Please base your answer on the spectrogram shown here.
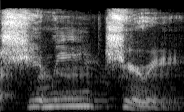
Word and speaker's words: chimichurri: quality introducing Wendy's news chimichurri cheeseburger shimmy Cherry that's how you pronounce it let it roll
